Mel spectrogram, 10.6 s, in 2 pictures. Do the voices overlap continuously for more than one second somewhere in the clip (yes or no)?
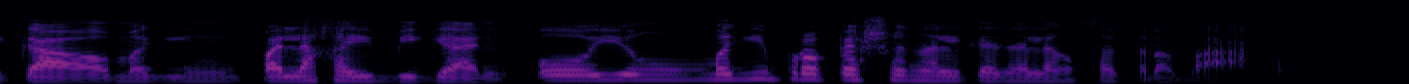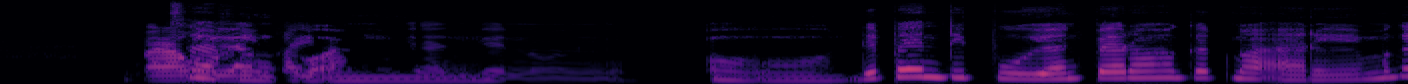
yes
